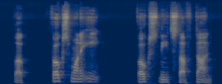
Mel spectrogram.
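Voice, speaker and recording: A man with medium pitch speaks at a moderate pace in an ordinary speaking voice. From US, child of Polish immigrants. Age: 40s. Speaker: business executive. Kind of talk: interview conversation.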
